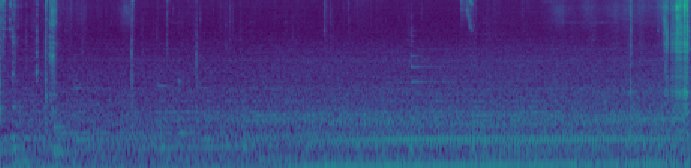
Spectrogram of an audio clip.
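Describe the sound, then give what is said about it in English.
Steady low rumble of road noise from inside a moving car, constant, with occasional faint clicks and light rattles like keys jangling over the engine drone. “As I'm driving, too.”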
